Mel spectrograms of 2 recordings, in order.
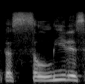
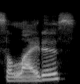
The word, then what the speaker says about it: Salidas: It's actually Greek. Okay. And so that's why it's not the Salidas, it's Salidas.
